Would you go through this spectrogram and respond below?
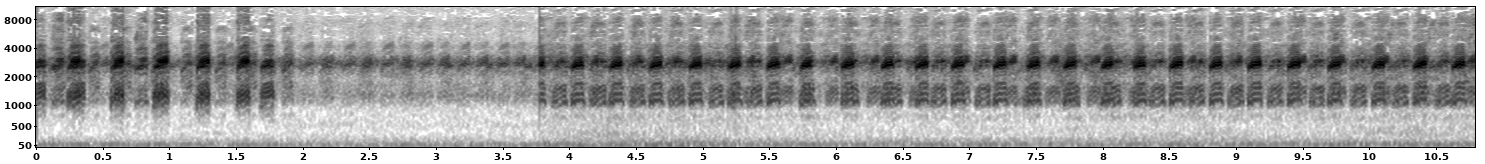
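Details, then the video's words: Frogs in a minari field, May 2021: loud pulsed croaks at first, a quieter stretch of about two seconds, then a steady run of regular rapid croaks from the chorus. "고향 생각 나게 해주는 개구리 소리, 미나리밭의 그놈들, Croaks of Frogs, Sounds of frogs, Song of frogs"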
